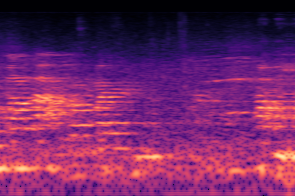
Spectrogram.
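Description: An elderly Thai monk speaking during a sermon, his voice picked up by a clip-on microphone, with a short pause about halfway through.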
